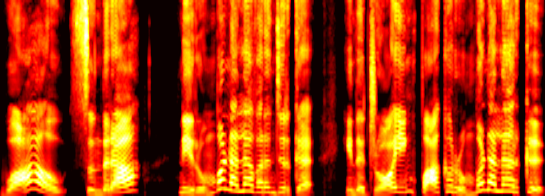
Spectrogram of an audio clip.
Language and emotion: Tamil, surprised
